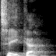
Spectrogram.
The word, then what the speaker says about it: TICA: So I'm a technical director at TICA. You pronounced it as I do.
